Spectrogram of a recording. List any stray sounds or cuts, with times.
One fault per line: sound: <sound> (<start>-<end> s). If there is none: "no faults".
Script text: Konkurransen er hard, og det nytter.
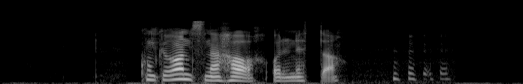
sound: laugh (3.9-4.5 s)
